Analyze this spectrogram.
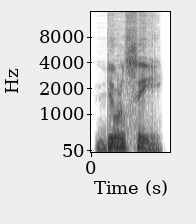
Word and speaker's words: Dulce: place there near the small town of Dulce, pronounced Dulce, New Mexico.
